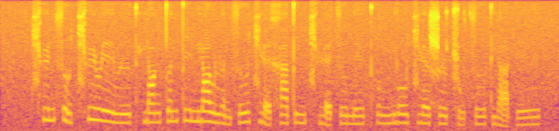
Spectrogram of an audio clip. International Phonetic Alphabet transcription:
t͡ɕʰ y˧˥ n s ɹ̩˨˩ t͡ɕʰ y˥˧ ɻ e˥˩ ɪ̯ ɻ ɻ̩˧˥ t̪ʰ j ɑ˥ ŋ t̪ ə˥ n t̪ i˥˧ n̪ j ɑ˥˩ ʊ̯ ɻ ə̰˨˩ n s ɹ̩˥ t͡ɕ ɥ ɛ̰˨˩ x ä˥ t̪ i˧˥ ŋ t͡ɕʰ ɥ ɛ̰˨˩ t͡s ɹ̩˥˩ n̪ e˧˥ ɪ̯ t̪ʰ ʊ˧˥ ŋ n̪ j o˥ ʊ̯ t͡ɕ ɥ ɛ˥˧ ʂ ɻ̩˥˩ ʈ͡ʂ ṵ˨˩ t͡s ɹ̩˥ t̪ j ä̰˨˩ k e˥ ɪ̯

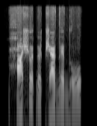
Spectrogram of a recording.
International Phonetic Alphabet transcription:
ħ ɑ ʃ ø ɗ ø t͡ʃ æ d e d u

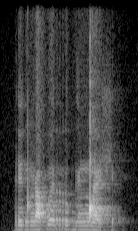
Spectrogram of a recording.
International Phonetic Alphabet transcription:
ɾʲ ɑ d ŋ a ɓ ə r o ɡ æ ŋ͡ǃ æ ʃ

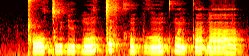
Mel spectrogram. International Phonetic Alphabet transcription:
ǁ o ɡ͡ǀ ʉ ɗ ɨ ɓ õ ǀ ə s kʰ õ p ɣ õ kʷʰ ã ɡ t ã ɗ ã

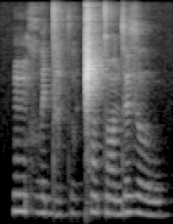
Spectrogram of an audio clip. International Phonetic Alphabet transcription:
ũ x o̤ ɪ̯ d a̤ t ɾ o̤ ǁ ɛ̃ tˤ ũ d œ z o w

